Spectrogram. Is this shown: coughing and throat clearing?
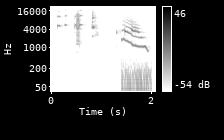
no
